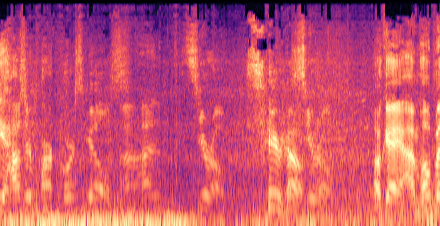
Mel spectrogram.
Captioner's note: laughing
